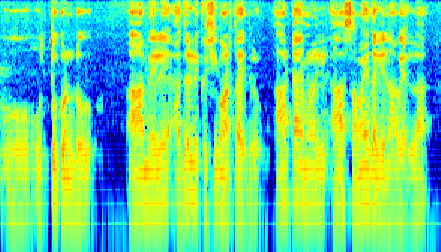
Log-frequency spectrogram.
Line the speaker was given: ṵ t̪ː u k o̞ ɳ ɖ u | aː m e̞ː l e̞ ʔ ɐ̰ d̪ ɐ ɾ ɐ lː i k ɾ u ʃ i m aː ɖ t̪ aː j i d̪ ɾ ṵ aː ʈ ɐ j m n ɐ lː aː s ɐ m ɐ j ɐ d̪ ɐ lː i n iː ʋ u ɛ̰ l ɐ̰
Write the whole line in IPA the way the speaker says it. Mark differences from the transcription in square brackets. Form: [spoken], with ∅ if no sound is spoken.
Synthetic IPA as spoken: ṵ t̪ː u k o̞ ɳ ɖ u | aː m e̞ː l e̞ ʔ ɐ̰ d̪ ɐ ɾ ɐ lː i k ɾ u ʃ i m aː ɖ t̪ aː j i d̪ ɾ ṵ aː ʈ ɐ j m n ɐ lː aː s ɐ m ɐ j ɐ d̪ ɐ lː i n [aː] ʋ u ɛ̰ [lː] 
